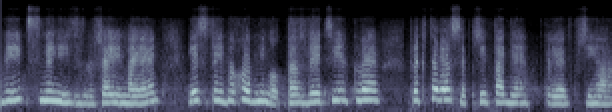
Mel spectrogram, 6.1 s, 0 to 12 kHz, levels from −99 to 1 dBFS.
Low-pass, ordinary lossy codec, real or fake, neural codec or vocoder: 7.2 kHz; Opus, 16 kbps; fake; codec, 16 kHz, 0.5 kbps, FreqCodec, smaller model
